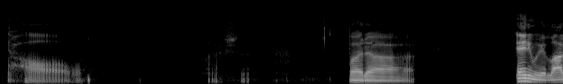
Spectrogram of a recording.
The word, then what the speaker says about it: Tolle: Tolle, I think, is how you No, pronounce it. it's tall, actually.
